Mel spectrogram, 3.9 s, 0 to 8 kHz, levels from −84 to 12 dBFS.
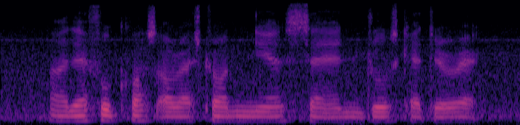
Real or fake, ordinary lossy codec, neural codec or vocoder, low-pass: real; Opus, 24 kbps; none; 7.2 kHz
